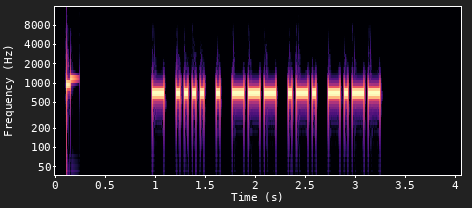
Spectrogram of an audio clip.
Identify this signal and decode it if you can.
Morse code, heard as a keyed tone, about 30 wpm, 700 Hz. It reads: THEORY
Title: Sentences from Top 600 Words - New Word Drill - 30wpm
